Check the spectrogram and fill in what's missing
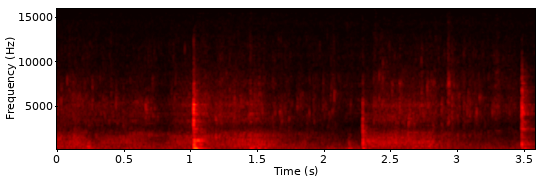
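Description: A spoon stirs tomato basil pasta in a pan, giving a few soft scraping sweeps and three sharper clacks against the pan over a quiet kitchen background.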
